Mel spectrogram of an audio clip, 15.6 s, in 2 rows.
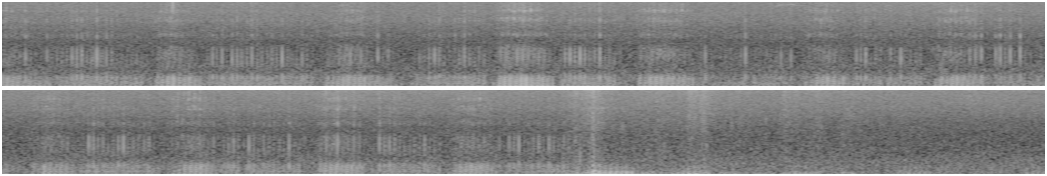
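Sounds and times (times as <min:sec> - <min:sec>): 
cat purring: 0:00.0 - 0:15.6
soft bumps: 0:11.9 - 0:14.5.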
